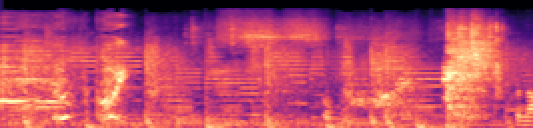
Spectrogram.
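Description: Background music with two sudden noisy hits laid over it, one about a second in and one past three seconds.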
